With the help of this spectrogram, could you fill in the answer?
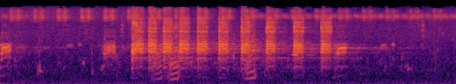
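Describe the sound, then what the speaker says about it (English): Black ducks in a hunting video game quack in a quick run of repeated calls, fairly faint and alone, bunched in the middle of the stretch. "Bunch of black ducks."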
